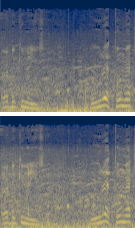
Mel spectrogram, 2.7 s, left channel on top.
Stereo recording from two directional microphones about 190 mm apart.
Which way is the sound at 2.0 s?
60° left (ahead or behind).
